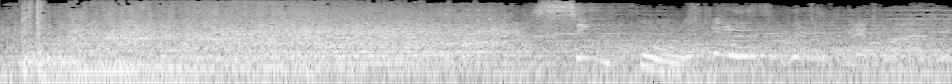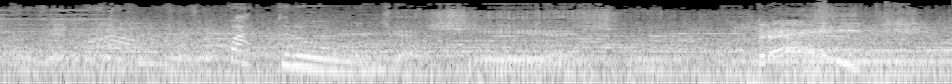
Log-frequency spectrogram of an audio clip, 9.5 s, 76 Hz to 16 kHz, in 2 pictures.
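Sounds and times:
race car engine revving at high RPM: 0.1 - 3.0
speech: 3.2 - 9.4.

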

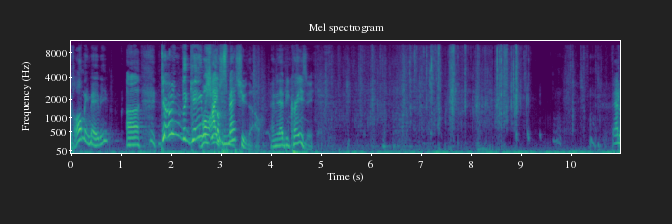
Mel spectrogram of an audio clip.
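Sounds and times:
speech: 0.0 - 5.1
paper being crumpled: 4.7 - 10.6.

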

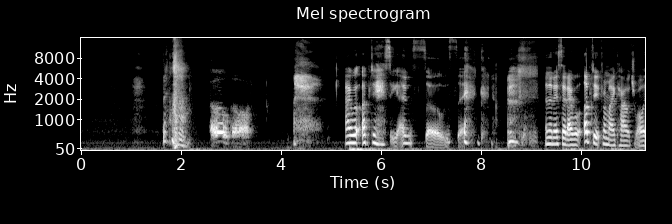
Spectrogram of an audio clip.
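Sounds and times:
person sneezing: 1.7 - 3.4
speech: 5.6 - 11.2.

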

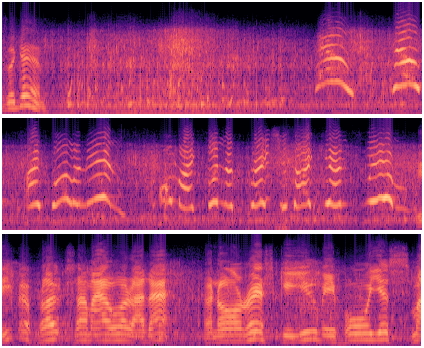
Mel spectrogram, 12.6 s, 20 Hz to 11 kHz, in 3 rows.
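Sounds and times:
speech: 0.0 - 1.1, 8.4 - 12.5
water splash of a walrus and a man falling through ice into a river: 0.0 - 12.5
high squeaky warbling cries: 3.1 - 8.5.

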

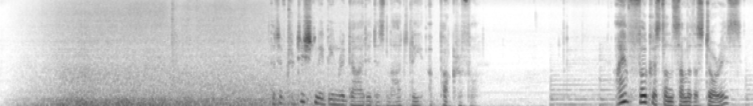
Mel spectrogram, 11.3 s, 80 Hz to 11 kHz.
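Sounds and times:
giant ocean waves roaring: 0.0 - 7.1
speech: 4.1 - 7.2, 9.2 - 11.2.

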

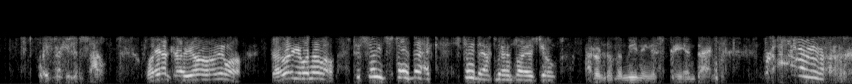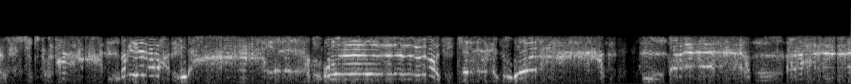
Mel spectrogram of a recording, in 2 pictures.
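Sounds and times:
speech: 0.4 - 10.0
person screaming and wailing in the middle of a road: 7.6 - 17.0.

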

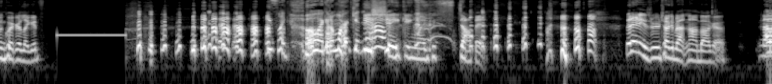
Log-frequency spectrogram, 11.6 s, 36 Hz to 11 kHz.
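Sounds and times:
speech: 0.0 - 0.9, 1.9 - 2.5, 3.3 - 7.6, 8.2 - 11.5
censor bleep tone: 0.9 - 2.0
laughter: 1.9 - 9.1.

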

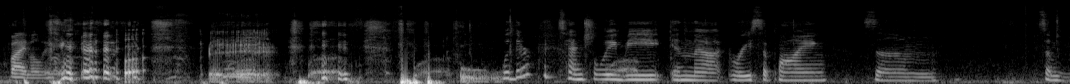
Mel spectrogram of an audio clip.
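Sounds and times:
speech: 0.1 - 9.5, 10.4 - 10.7
person burping mimicking a blue Ceresian burping lemur: 1.2 - 3.6, 4.2 - 5.2
short guttural vocal bursts: 2.0 - 5.2.

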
